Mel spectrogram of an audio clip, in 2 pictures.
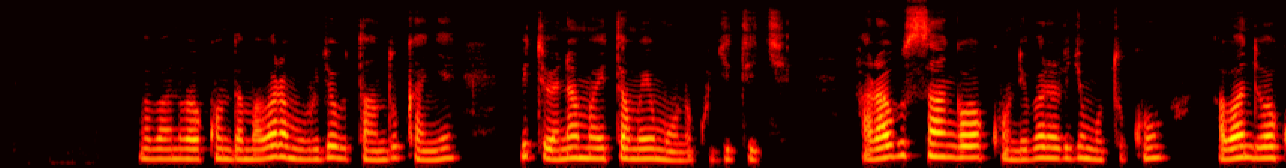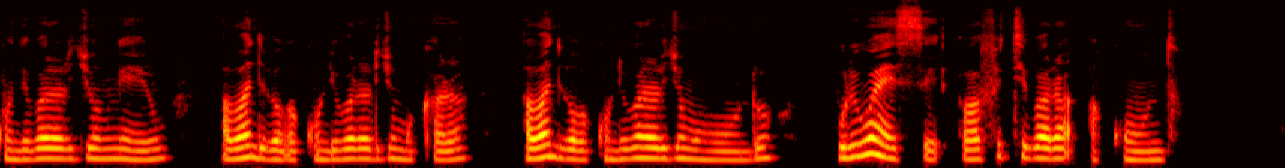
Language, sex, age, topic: Kinyarwanda, female, 18-24, education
